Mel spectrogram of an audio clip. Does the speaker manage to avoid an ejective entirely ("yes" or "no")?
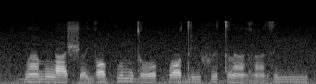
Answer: yes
